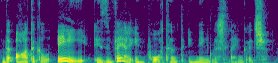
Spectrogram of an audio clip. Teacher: якщо в нас a є під наголосом він змінює вимову з е на a але дуже часто майже завжди артикль - цей маленьке слово воно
